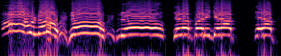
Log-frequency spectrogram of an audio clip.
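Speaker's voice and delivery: high, loud desperate shouts at the screen; begging the fallen fighter to get up; panicked yelling. Real, not acted. His fighter knocked down live.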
